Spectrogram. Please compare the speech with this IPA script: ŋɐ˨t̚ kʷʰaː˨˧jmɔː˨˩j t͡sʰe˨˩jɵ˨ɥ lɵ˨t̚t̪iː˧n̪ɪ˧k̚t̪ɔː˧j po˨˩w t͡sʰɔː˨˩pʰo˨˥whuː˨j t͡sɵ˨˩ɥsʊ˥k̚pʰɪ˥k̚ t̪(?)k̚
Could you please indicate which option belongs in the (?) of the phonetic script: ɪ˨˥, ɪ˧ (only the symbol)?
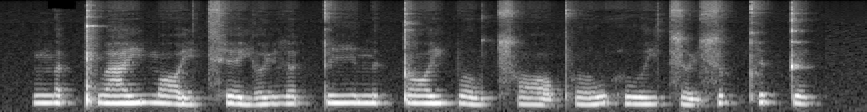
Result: ɪ˧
